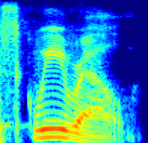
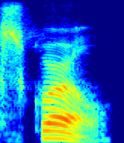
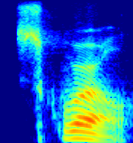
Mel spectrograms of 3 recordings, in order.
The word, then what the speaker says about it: squirrel: they think is like they think they should pronounce that differently um they should stress it so they say square L square L I understand why some people say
